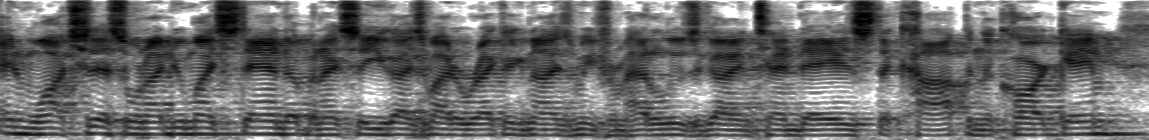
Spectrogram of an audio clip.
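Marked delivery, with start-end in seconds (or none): none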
